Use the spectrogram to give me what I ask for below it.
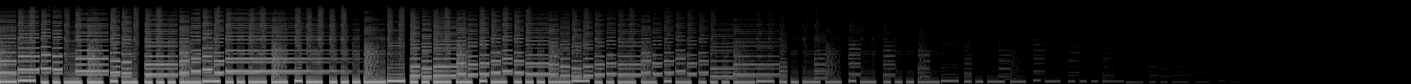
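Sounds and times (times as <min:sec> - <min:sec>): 
Game Boy action stage background music: 0:00.0 - 0:10.3.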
